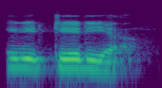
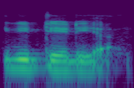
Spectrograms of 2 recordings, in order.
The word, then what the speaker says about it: Eritrea: Third है हमारे पास इरिटेरिया, ERITREA, इरिटेरिया। और फोर्थ है हमारे पास जिबूती, जिबूती के स्पेलिंग आप लिख लें, DJIBOUTI, जिबूती।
